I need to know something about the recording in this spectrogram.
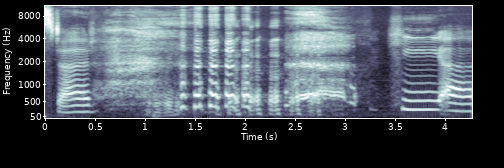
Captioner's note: both laughs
